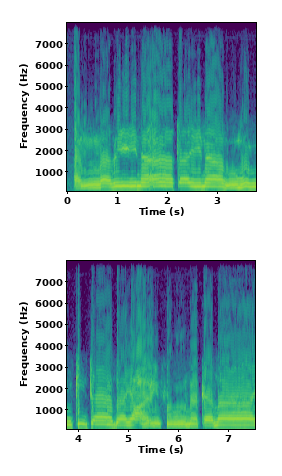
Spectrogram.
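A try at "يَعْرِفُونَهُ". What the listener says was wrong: Ya'rifunahu, ada hu itu ketinggalan, Pak. Konsentrasi ya, konsentrasi.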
